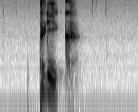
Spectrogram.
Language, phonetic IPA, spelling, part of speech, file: Polish, [plʲik], plik, noun, Pl-plik.ogg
